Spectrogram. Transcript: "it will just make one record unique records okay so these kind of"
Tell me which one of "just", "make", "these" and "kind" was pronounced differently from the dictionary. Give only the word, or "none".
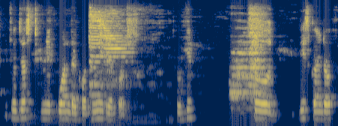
these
